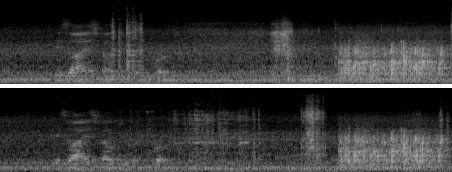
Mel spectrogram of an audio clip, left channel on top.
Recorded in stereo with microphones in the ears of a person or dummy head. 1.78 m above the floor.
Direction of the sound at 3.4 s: Centre (ahead or behind).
